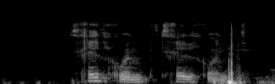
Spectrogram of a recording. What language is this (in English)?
Kabyle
